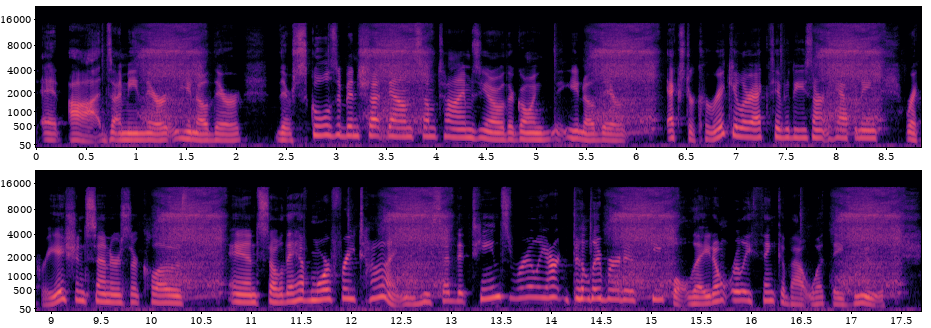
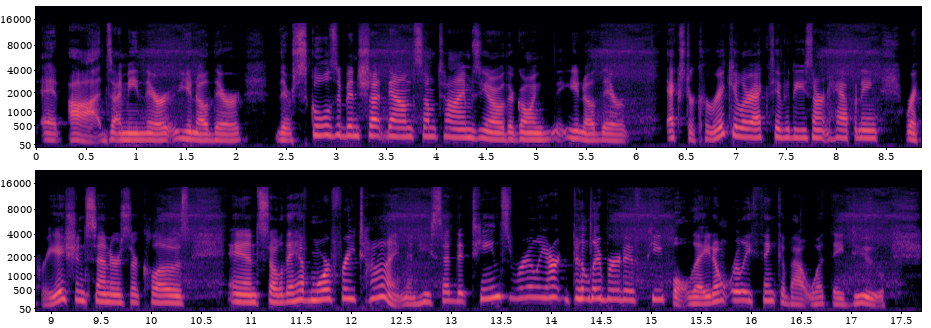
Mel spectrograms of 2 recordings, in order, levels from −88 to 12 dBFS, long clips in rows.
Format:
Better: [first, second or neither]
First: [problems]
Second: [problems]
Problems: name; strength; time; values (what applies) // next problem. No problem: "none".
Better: second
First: hiss; loud; throughout; 5 dB below the speech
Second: hiss; faint; throughout; 20 dB below the speech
